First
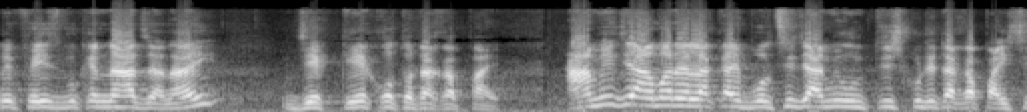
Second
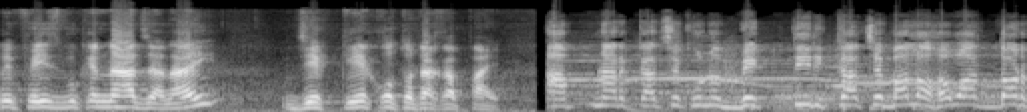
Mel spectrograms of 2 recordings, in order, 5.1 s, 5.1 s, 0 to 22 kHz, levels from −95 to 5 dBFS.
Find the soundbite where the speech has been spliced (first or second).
first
